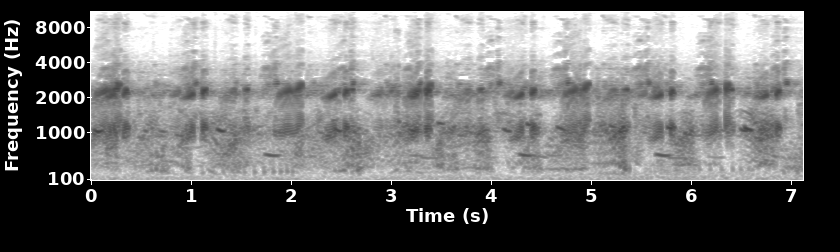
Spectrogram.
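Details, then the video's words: Frogs croak in a thick, continuous chorus: layered raspy calls with occasional short whistled tones, swelling and fading in quick irregular waves. "FROGS CROAKING"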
